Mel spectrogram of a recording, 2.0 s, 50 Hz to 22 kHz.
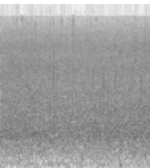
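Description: Steady rain hiss in hardcore Minecraft Java 1.21.8, an even, unbroken wash of falling rain with no talk over it.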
